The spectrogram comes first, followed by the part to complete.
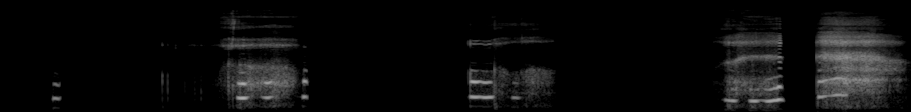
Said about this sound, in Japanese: まだ眠いね。あくびが出ちゃう。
